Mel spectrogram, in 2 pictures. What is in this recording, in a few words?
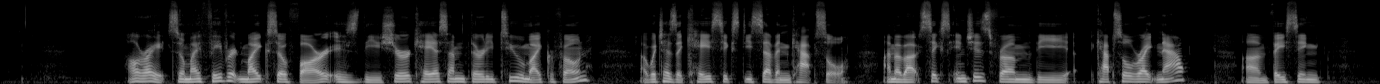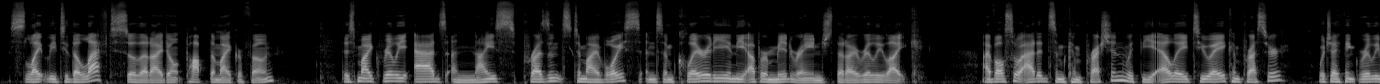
Voiceover; Favorite Mic and Setup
